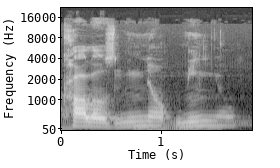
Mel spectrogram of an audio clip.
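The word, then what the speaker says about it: Carlos Niño: Carlos Nino is how you say that.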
